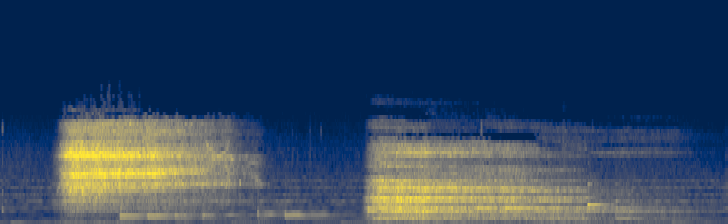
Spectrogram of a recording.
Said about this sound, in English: And let's take three more deep dragon breaths. Remember to breathe in through your nose, filling up your chest and belly, and then out, pretending you are breathing fire. Deep breath in and out.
